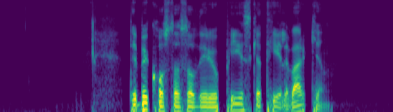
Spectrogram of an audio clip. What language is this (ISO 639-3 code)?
swe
